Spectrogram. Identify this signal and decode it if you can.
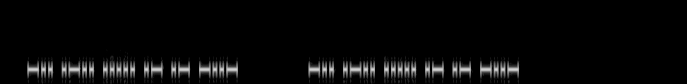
Morse code, heard as a keyed tone, about 36 wpm, 700 Hz. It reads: DL5AAX DL5AAX
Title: DXCC-100 Call Signs - 6 Characters - Repeated 2x - 35wpm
